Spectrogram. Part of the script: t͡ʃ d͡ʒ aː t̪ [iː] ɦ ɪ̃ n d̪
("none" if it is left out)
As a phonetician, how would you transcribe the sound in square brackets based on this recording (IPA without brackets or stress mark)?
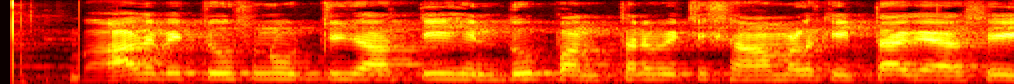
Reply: iː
